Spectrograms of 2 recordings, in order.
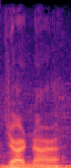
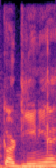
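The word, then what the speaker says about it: giardiniera: oh my God yeah I got the janara i' love CH that's how you say it too I asked jar yeah yeah yeah I said is this proun gardinia he's like no that's a flower I'm like oh [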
